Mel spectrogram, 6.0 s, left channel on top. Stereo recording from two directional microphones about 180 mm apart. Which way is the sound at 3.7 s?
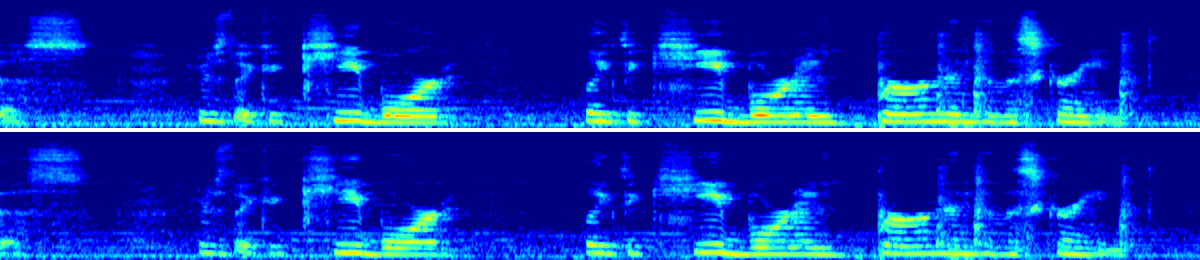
50° left (ahead or behind).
